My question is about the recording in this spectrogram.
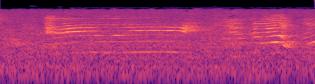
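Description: A high-pitched animal call, drawn out for about a second, followed near the end by a shorter call that falls in pitch.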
